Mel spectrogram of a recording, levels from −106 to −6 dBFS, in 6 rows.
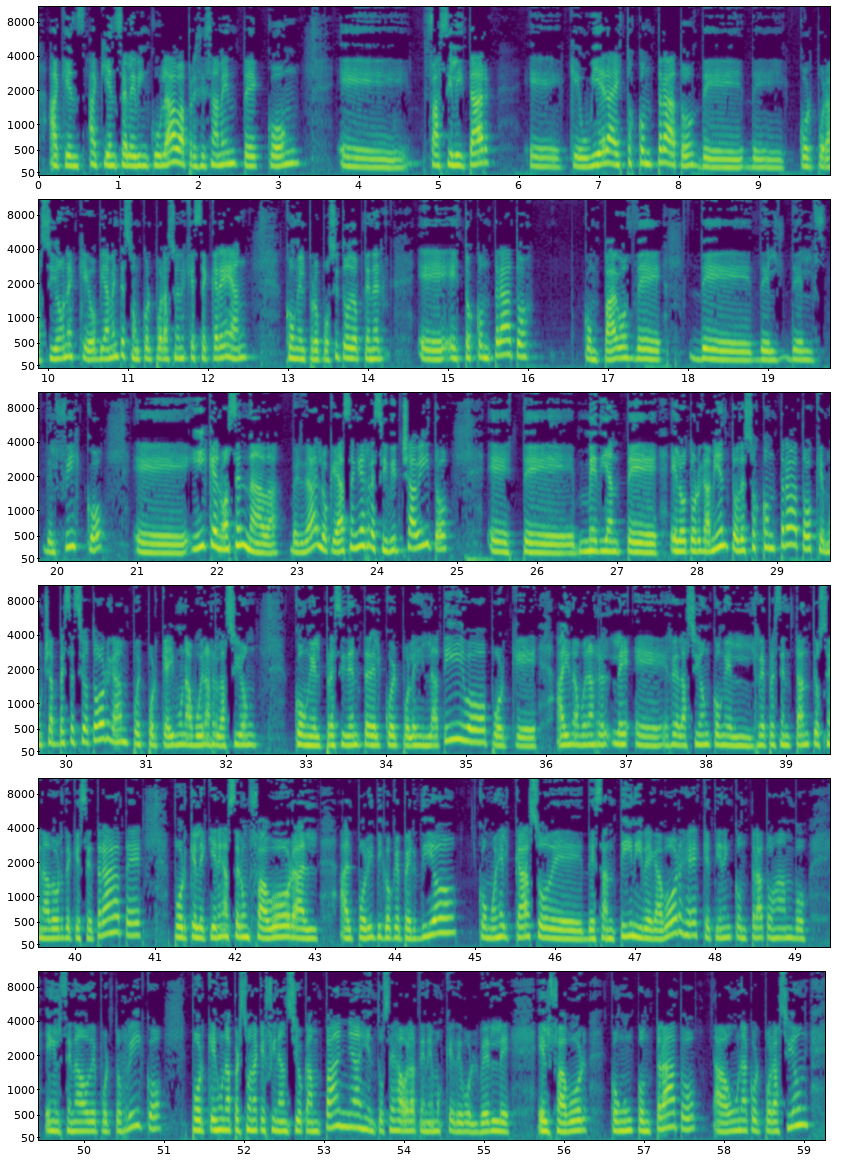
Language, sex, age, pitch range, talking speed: Spanish, female, 50-69, 185-225 Hz, 150 wpm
